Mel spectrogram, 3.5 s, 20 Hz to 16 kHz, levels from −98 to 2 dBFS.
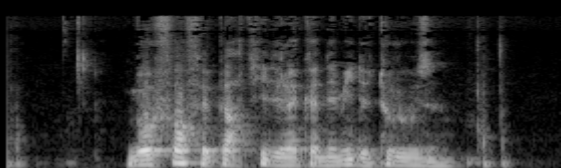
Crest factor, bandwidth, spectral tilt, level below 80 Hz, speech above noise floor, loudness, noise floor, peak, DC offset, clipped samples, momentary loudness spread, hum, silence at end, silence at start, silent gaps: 20 dB; 11.5 kHz; -7 dB/octave; -42 dBFS; 26 dB; -24 LUFS; -49 dBFS; -6 dBFS; under 0.1%; under 0.1%; 24 LU; none; 0.35 s; 0.05 s; none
